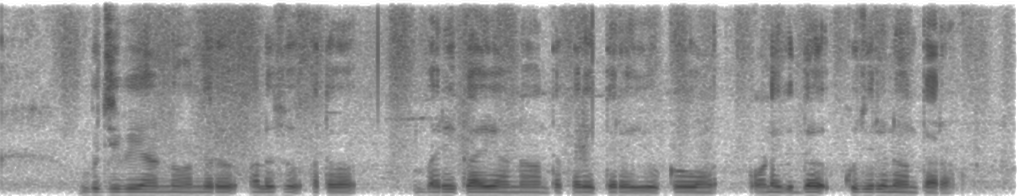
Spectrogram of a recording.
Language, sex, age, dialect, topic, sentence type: Kannada, male, 18-24, Northeastern, agriculture, statement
